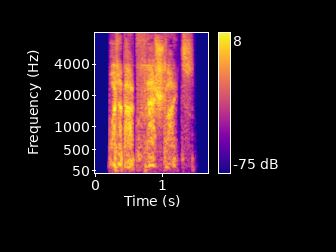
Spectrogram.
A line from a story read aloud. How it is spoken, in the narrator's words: I whispered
